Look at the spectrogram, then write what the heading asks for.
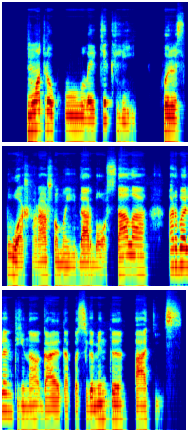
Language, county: Lithuanian, Alytus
